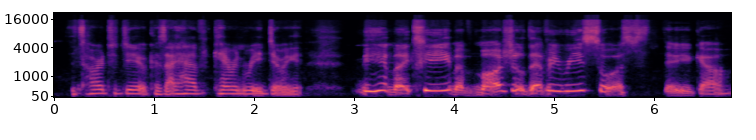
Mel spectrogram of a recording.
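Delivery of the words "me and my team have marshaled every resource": hysterical put-on voice, pitched way up high. Asked to do a Donna Adelson voice, quoting her: hysterical Donna Adelson voice. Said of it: "say in your Donna Adelson voice ... There's Donna for you ... my hysterical Donna voice".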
